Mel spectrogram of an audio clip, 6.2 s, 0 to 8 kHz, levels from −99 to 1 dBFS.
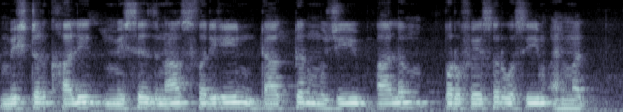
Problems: constant background noise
